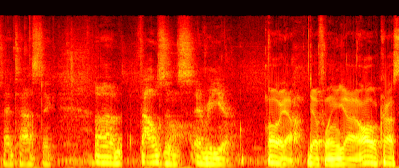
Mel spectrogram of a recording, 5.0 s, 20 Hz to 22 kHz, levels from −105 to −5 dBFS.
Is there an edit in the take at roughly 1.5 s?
yes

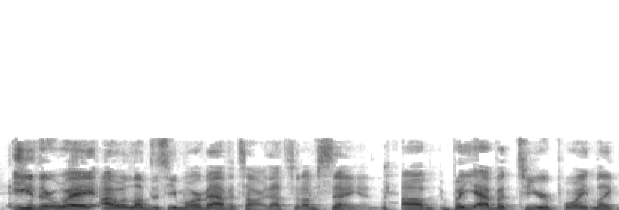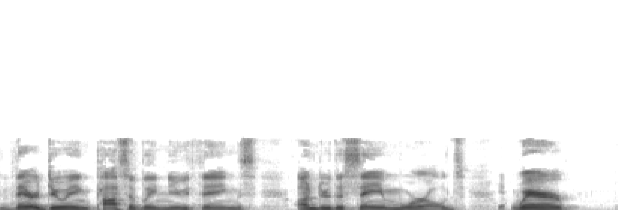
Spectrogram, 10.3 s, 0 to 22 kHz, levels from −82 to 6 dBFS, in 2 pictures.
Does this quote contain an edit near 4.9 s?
no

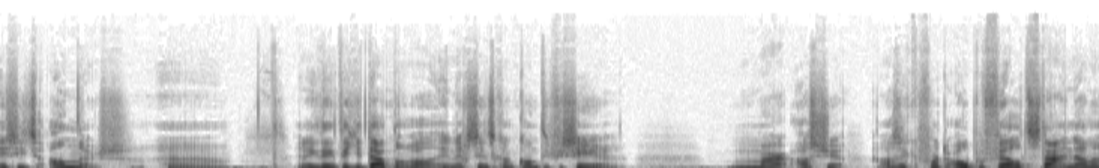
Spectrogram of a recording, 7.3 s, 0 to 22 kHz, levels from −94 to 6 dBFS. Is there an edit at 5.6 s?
yes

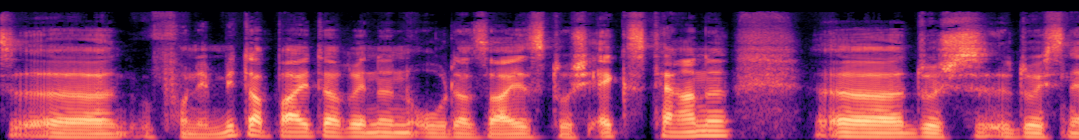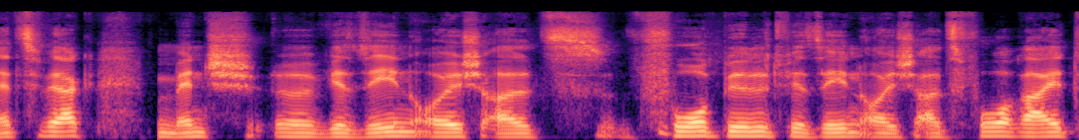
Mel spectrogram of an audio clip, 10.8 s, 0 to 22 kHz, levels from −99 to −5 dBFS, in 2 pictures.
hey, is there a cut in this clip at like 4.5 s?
no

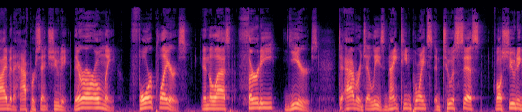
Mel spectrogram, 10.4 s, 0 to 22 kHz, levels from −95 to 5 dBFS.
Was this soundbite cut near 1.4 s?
yes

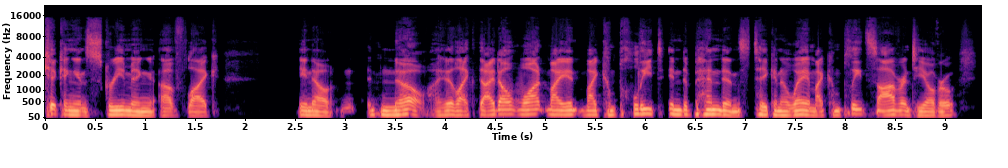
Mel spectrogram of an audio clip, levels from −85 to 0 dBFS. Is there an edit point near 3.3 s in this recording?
no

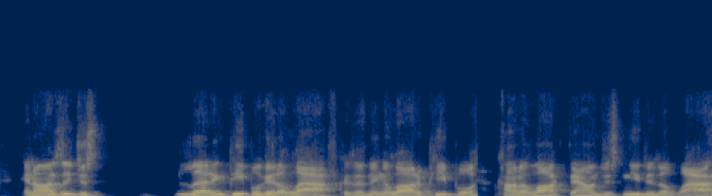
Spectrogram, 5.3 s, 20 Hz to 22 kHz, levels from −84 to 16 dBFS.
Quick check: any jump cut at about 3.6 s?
yes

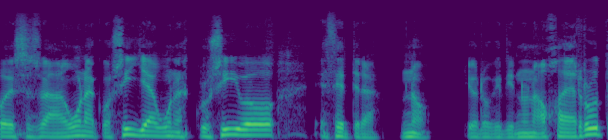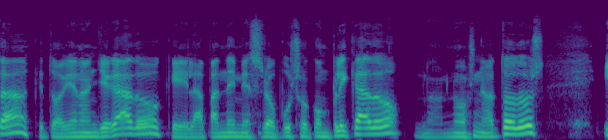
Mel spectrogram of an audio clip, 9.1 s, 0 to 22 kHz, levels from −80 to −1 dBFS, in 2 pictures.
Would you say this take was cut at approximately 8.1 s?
yes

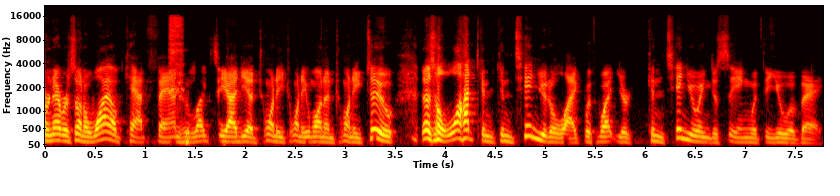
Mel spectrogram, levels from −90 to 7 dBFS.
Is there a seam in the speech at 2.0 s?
no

